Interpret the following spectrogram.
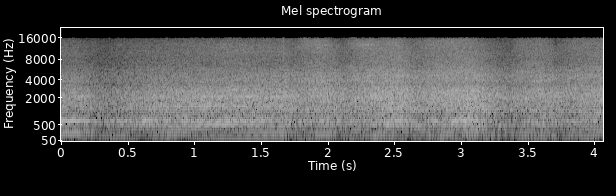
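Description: A motor engine running with a steady drone that shifts pitch around the middle: outdoor machinery noise from the neighbourhood lawn mowing and construction.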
